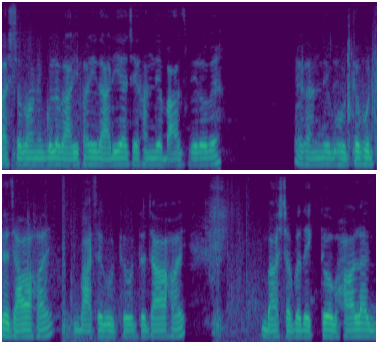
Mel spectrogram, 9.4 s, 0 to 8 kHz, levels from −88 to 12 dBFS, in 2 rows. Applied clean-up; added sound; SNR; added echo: neural separator model SepFormer DNS4.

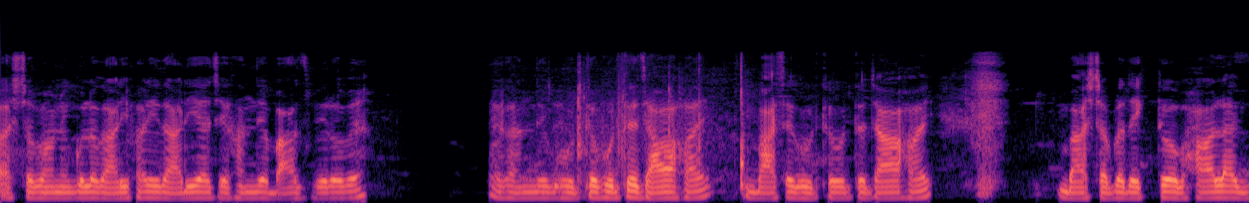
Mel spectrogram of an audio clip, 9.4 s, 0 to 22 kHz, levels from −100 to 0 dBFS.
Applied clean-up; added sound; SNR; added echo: none; none; none; none.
